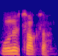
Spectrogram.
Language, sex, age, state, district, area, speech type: Nepali, male, 45-60, West Bengal, Kalimpong, rural, conversation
